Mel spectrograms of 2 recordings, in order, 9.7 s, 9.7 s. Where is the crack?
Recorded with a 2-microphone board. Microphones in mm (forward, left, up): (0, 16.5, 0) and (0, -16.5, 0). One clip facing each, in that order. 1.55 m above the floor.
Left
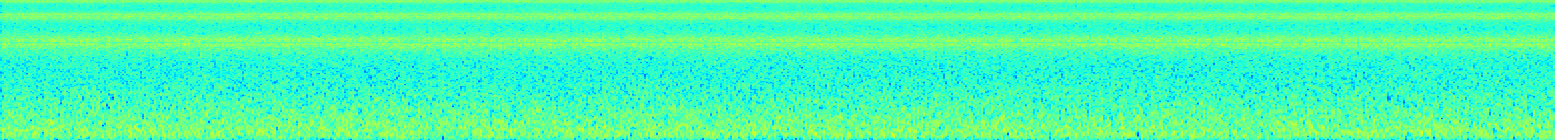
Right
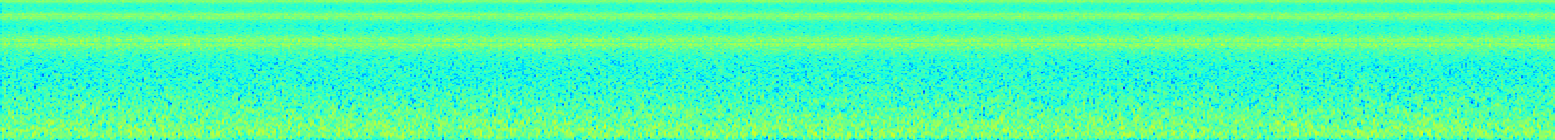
I don't hear a crack.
